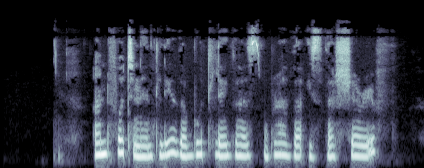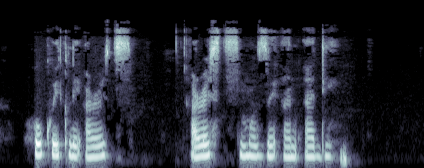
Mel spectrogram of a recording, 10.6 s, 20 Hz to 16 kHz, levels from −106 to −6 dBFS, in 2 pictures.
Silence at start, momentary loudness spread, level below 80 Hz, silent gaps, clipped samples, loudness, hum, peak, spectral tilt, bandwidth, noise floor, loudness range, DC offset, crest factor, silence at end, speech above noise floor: 1.2 s; 11 LU; -64 dBFS; none; under 0.1%; -18 LUFS; none; -2 dBFS; -3.5 dB/octave; 9.6 kHz; -90 dBFS; 3 LU; under 0.1%; 20 dB; 0.95 s; 71 dB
